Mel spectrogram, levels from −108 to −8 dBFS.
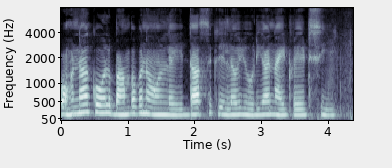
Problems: none marked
